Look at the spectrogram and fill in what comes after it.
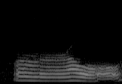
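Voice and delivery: "scroll" slow, each sound stretched. Modeling a word for viewers to repeat: said slowly. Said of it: "say it slow".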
